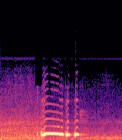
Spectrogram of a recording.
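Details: A single phrase from a local Javanese zebra dove with a long, clear voice, kept as a lure singer: one sustained even coo followed by two short, quick notes, over faint low hum.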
